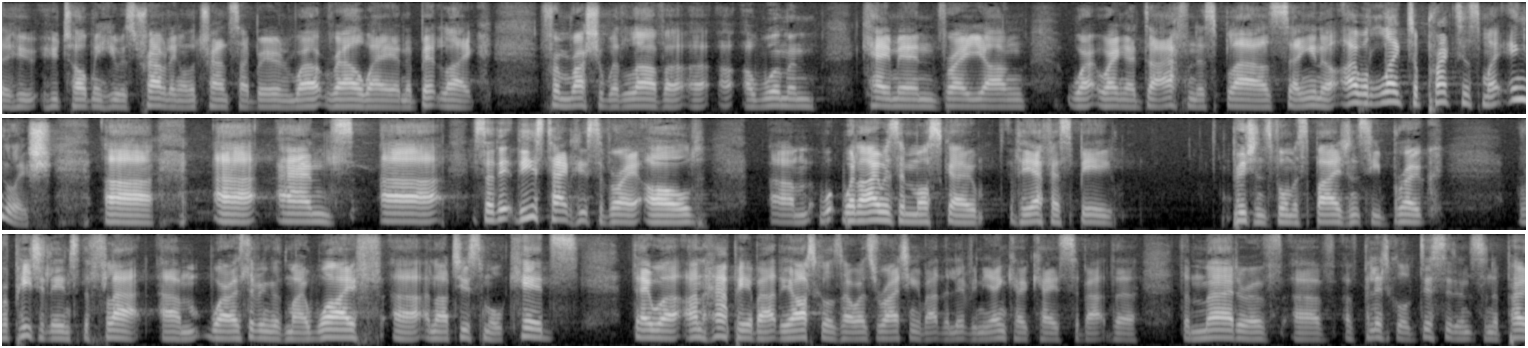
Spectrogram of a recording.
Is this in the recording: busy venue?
yes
